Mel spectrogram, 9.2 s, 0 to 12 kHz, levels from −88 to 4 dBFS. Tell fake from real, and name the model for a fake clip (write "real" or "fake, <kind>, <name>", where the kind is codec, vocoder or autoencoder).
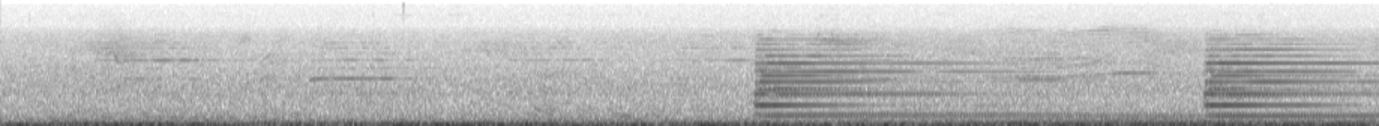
real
